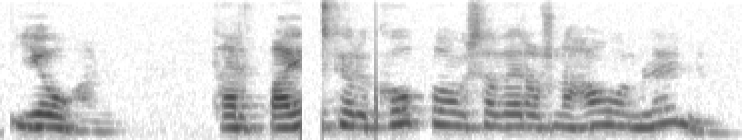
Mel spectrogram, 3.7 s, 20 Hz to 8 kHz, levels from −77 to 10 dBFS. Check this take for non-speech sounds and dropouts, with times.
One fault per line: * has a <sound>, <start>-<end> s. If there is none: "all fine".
* has a dropout, 1.5-1.6 s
